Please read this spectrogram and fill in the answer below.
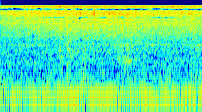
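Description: Prawns and green vegetables sizzling in a hot wok as they are stir-fried, over a steady low hum.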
